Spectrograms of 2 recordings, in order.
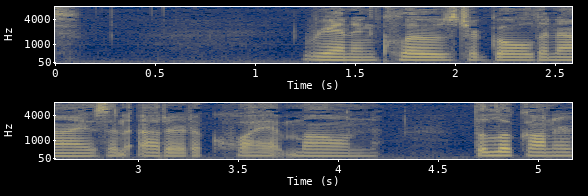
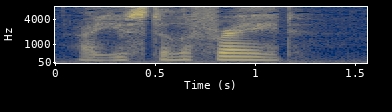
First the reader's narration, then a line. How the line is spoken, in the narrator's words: she whispered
